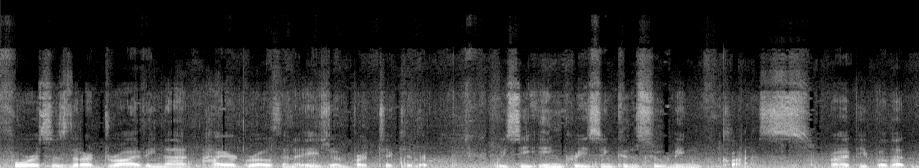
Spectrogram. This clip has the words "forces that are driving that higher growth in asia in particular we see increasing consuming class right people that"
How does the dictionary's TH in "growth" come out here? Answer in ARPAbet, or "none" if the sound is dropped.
TH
